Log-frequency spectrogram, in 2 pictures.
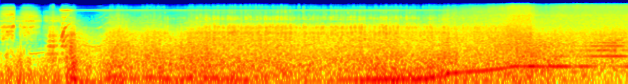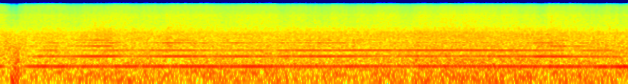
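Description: Wind rushes past a small model aircraft in flight.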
